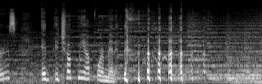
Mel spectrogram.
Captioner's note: chuckling; lively music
